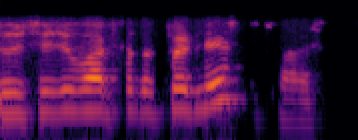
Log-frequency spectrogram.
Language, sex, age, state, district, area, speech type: Kashmiri, male, 30-45, Jammu and Kashmir, Srinagar, rural, conversation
